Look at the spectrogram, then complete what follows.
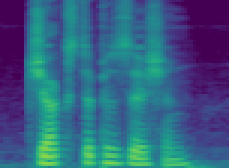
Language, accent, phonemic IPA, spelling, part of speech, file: English, US, /ˌd͡ʒʌk.stə.pəˈzɪʃ.ən/, juxtaposition, noun / verb, En-us-juxtaposition.ogg
- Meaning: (noun) 1. The nearness of objects with little or no delimiter 2. The nearness of objects with little or no delimiter.: An absence of linking elements in a group of words that are listed together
